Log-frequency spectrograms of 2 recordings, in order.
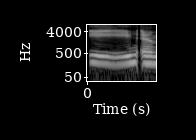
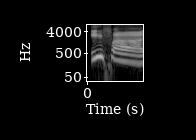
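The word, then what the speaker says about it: Aoife: A O I F E. And the only reason I know is because EA.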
